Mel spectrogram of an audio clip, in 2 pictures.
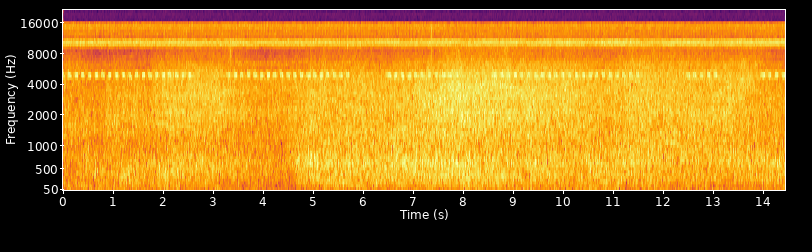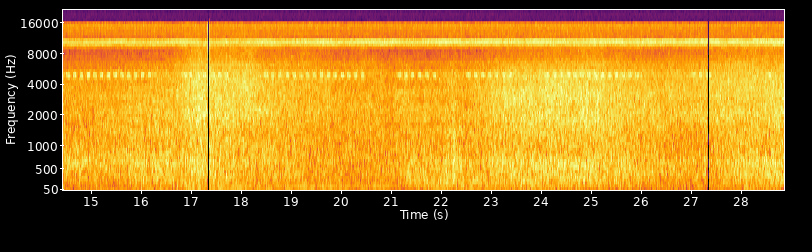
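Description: Distant rumble of a passing passenger train blended with the noise of surf on a stony beach, swelling and easing every few seconds, with a low steady hum near the middle.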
